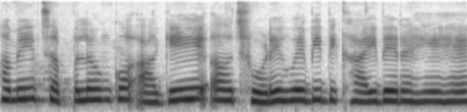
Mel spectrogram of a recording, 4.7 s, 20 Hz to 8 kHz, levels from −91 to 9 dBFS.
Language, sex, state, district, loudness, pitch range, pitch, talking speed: Hindi, female, Chhattisgarh, Bilaspur, -12 LUFS, 220-250 Hz, 235 Hz, 155 wpm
